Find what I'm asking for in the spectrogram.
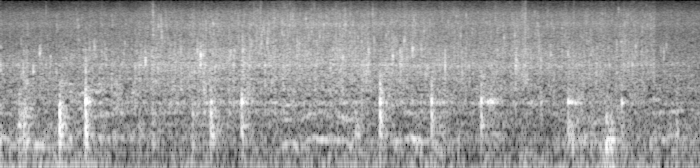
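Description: Curry leaves fry in hot oil with a steady, bright sizzle and crackle, broken by sharp pops and spits scattered through the stretch. Close and fairly loud, with no voices.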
